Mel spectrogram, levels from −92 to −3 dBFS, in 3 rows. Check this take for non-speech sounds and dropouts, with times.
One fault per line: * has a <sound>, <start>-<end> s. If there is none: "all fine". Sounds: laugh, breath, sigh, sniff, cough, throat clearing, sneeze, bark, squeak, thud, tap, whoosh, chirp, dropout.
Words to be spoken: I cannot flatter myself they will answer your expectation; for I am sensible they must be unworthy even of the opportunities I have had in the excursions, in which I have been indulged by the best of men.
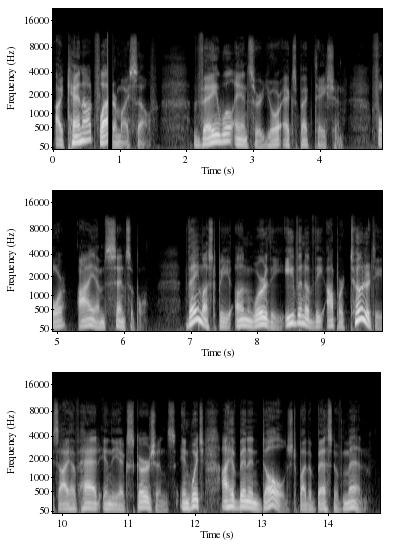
* has a dropout, 0.8-0.9 s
